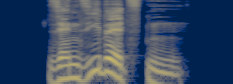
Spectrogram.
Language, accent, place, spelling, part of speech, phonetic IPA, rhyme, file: German, Germany, Berlin, sensibelsten, adjective, [zɛnˈziːbl̩stn̩], -iːbl̩stn̩, De-sensibelsten.ogg
- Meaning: 1. superlative degree of sensibel 2. inflection of sensibel: strong genitive masculine/neuter singular superlative degree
